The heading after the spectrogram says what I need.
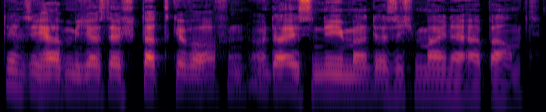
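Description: A man's voice: mid-range voice, steady tone, a little slow, vocal fry, voice pushed up. A man voicing a desperate male leper begging at a town gate, raised and pleading. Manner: loud pleading. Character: desperate beggar with leprosy, male.

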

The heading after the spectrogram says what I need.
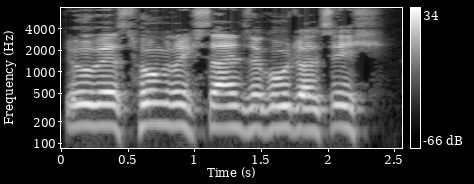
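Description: A man's voice: on the high side, little pitch movement, measured pace, clear, resonant tone, pitched above the performer's own voice. A man doing a cocky, fearless soldier. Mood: boisterous. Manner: loud, boisterous, raised voice. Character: bold hungry male soldier, cheeky and fearless.

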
